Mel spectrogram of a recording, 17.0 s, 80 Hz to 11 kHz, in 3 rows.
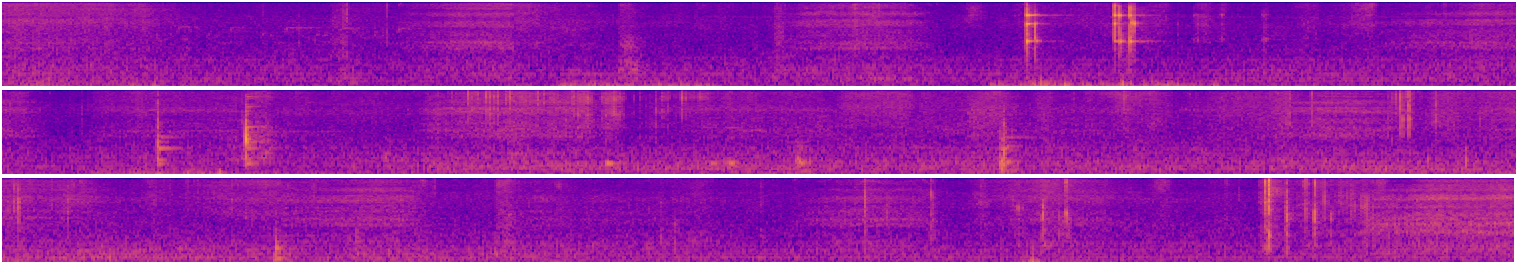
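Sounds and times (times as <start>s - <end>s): metal tools clinking: 3.8s - 4.8s.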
